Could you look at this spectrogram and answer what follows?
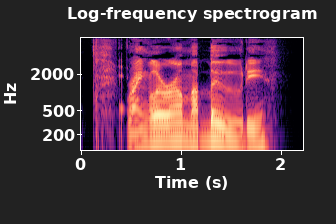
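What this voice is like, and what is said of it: Imitates another person's voice. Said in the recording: “That's actually a pretty good impression.”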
